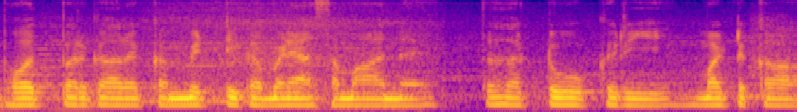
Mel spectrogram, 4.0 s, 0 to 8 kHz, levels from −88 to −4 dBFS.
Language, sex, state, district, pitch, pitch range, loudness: Garhwali, male, Uttarakhand, Tehri Garhwal, 135 Hz, 130-135 Hz, -17 LUFS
